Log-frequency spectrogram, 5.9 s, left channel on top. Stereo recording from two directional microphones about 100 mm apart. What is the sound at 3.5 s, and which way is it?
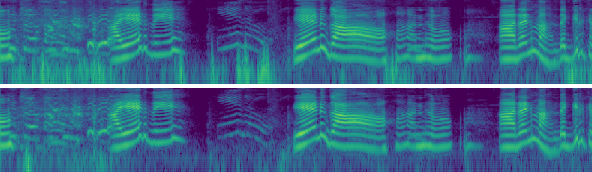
A woman's voice, 15° right (ahead or behind).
